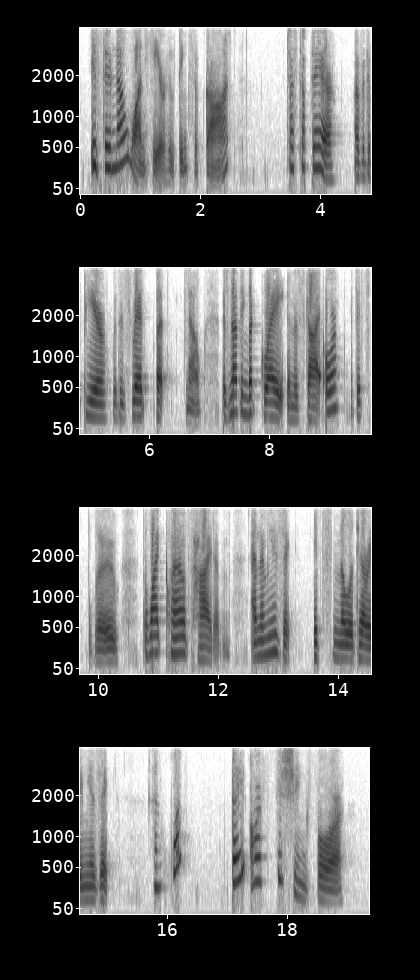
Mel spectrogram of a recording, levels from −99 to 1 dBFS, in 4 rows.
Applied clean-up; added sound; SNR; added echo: none; none; none; none.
